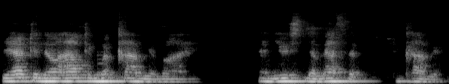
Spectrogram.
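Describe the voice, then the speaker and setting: A monk speaks in a flat, level tone with a dark, mellow voice. He explains simply and repeats phrases as he answers. The call audio is roomy and dull. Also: medium pitch, moderate pace. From Thailand. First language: Thai. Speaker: Buddhist monk teacher. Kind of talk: dharma Q&A talk. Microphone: video call.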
